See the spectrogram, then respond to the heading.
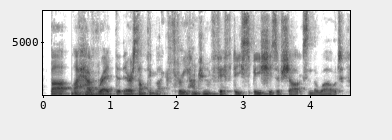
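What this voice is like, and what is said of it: English accent. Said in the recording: “as you can tell from my accent, I'm an Englishman”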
